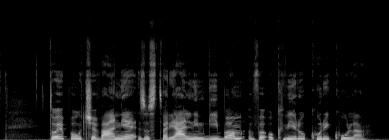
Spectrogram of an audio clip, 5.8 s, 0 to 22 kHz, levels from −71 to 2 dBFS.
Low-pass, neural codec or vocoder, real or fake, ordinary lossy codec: 19.8 kHz; none; real; none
